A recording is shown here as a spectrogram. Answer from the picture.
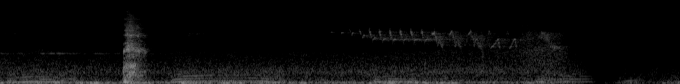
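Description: Birds calling outdoors: repeated low cooing calls, then a fast descending trill of high notes. A single sharp click comes about a second in.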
